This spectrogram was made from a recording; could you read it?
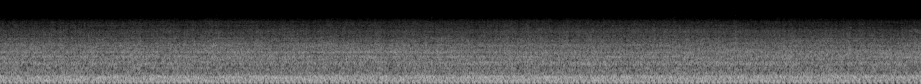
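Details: Cub Cadet riding mower, after sitting 3+ years, on a final test run following a charging system repair. Even, steady drone with a constant low throb and no knocks, misses or rattles; healthy running.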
